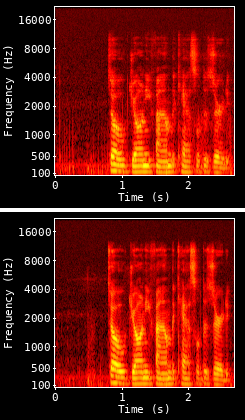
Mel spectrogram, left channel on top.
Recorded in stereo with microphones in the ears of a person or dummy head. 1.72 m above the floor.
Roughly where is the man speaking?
Right.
